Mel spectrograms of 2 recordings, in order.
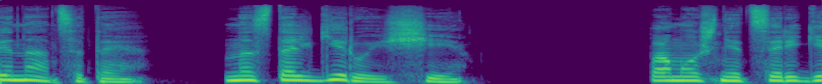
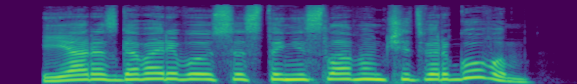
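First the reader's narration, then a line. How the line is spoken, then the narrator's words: Casual, superior actor's tone. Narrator (Russian): спросил он небрежным тоном, с нотками превосходства в своем столь изменчивом голосе лицедея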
